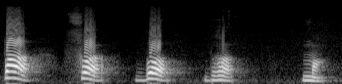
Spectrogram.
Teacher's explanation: तो जब आप ये वर्ण बोल रहे हैं तो दोनों ओष्ठ क्लोज, मतलब जो आपका माउथ है वो क्लोज हो रहा है, मुंह आपका बंद हो रहा है। मुंह बंद हो रहा है यानी कि ओष्ठ एक दूसरे में स्पर्श हो रहे हैं। · प, जब ओष्ठ क्लोज हुए तभी तो आपके, जब ओष्ठ बंद हुए तभी तो ध्वनि निकलकर बाहर आई है पा की।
